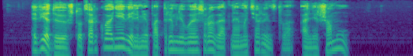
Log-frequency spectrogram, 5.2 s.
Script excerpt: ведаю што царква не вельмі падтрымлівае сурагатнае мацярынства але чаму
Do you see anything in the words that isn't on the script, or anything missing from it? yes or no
no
